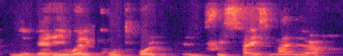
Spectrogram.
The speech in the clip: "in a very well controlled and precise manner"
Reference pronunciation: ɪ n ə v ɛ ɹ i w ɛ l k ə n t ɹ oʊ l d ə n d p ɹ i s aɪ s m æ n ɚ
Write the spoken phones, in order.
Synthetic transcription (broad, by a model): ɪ n ə v ɛ ɹ i w ɛ l k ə t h oʊ l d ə n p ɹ i s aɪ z m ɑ n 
